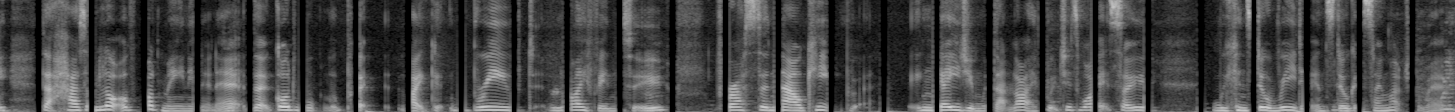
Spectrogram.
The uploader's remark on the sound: sorry poor sound quality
